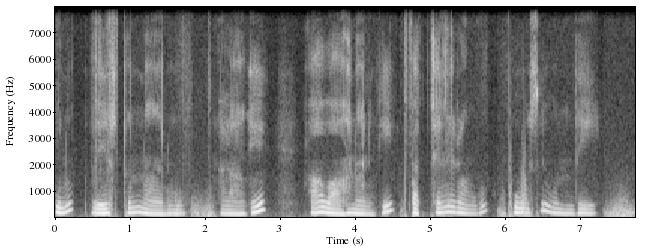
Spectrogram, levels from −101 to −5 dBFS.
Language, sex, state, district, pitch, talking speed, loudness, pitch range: Telugu, female, Andhra Pradesh, Krishna, 175 Hz, 60 wpm, -18 LUFS, 155-200 Hz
